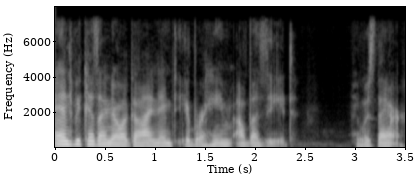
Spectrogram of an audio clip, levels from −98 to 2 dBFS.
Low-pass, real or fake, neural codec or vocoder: 7.2 kHz; fake; codec, 16 kHz, 2 kbps, FreqCodec, larger model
